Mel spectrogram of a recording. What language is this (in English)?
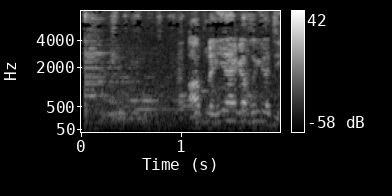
Pashto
